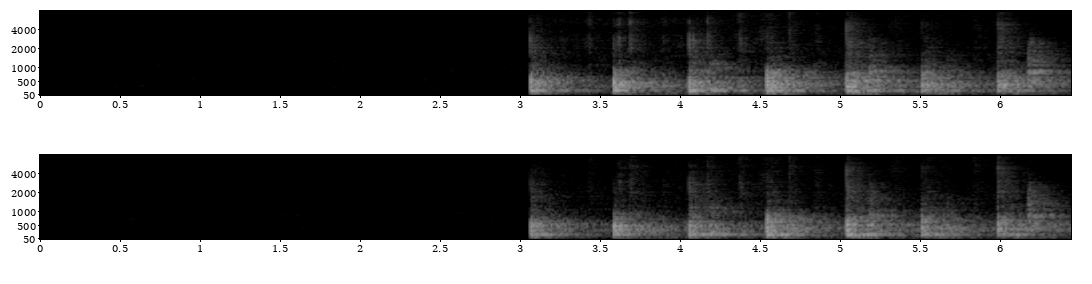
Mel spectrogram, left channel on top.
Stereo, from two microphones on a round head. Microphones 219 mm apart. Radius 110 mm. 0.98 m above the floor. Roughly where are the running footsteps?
Left.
